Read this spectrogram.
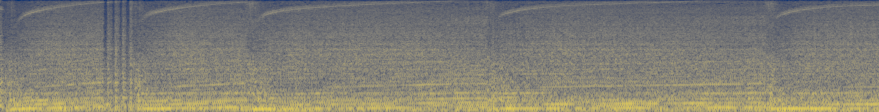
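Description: A hypercar's gearbox shifts up through the gears, each shift briefly cutting the engine note.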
